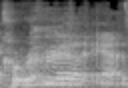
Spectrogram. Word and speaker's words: Corellia: I can't pronounce it. Corellia.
